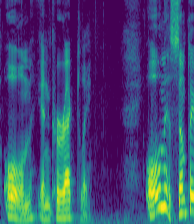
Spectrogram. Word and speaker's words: Om: So Om is properly pronounced with an extra long O. Om.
